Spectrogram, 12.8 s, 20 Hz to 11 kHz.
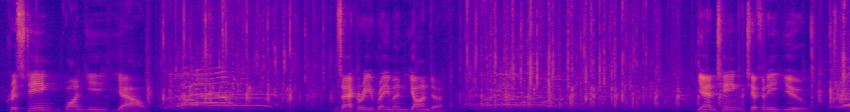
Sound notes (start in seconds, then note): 2.3 audience applauding and cheering; 6.8 audience applauding and cheering; 12.1 audience applauding and cheering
